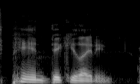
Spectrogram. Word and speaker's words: pandiculating: I can't pronounce this word. If you ever find yourself panned, pandiculating? – Pandiculating. – P-A-N-D-I-C-U-L-A-T-I-N-G.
